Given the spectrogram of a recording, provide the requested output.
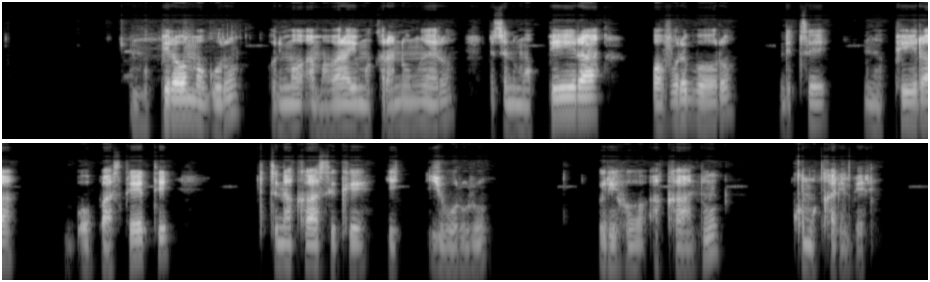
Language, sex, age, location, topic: Kinyarwanda, male, 18-24, Kigali, health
